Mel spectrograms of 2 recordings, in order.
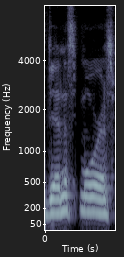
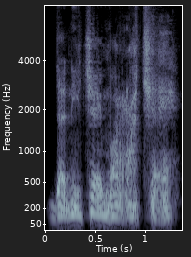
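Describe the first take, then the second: First: The R sounds are not rolled. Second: The R sounds are rolled.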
